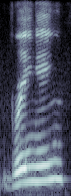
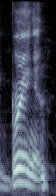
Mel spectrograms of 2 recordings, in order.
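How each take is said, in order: First: The word is said fully and carefully. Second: The word is said loosely with sounds dropped. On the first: "instead of saying" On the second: "what my grandmother used to call a lazy tongue"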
